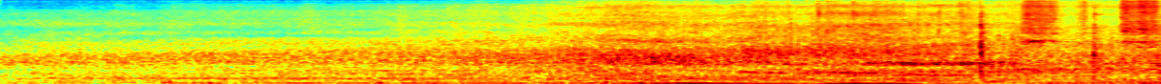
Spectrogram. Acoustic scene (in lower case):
residential area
